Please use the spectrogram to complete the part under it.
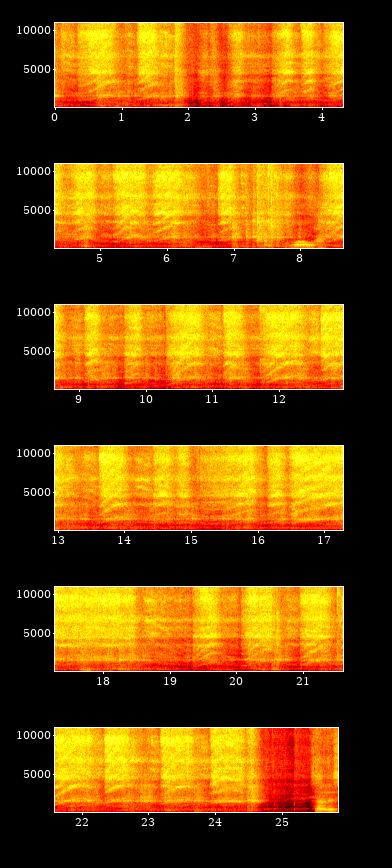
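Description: A small electric toy car motor whines loudly, rising and falling in pitch as it speeds up and slows down.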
